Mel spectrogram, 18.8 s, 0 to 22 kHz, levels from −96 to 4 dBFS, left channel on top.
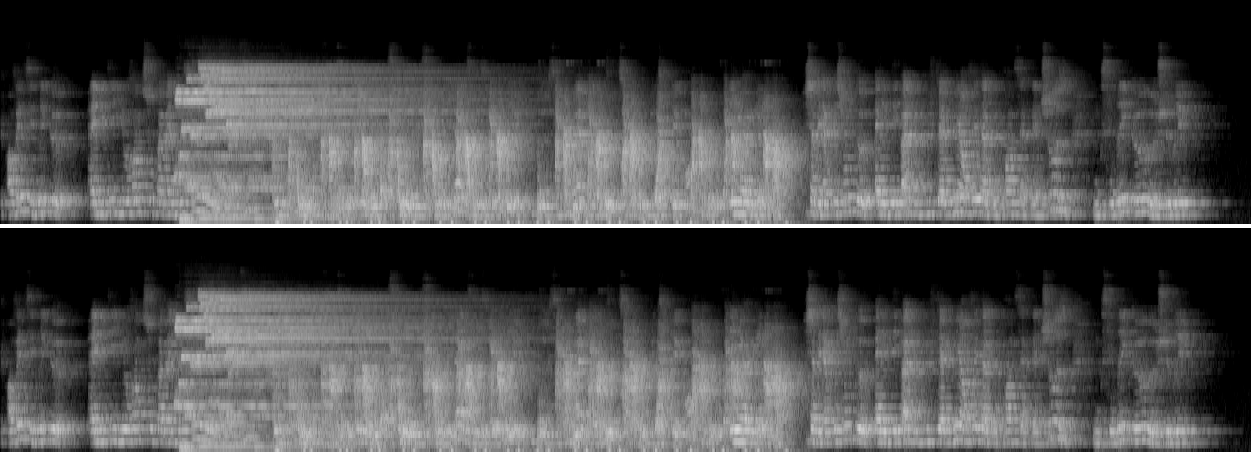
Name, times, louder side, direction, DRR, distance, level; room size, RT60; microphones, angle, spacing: voice 1, 0.1-0.9 1.3-3.8 4.1-10.4 10.9-11.5 12.0-17.7, right 1 dB, 50° left, -9 dB, 1.3 m, -29 dB
sound 1, 2.6-6.8 7.1-7.2, equal, 20° right, 0.7 m, -26 dB
sound 2, 4.1-11.8, left 1 dB, 85° left, 0.6 m, -25 dB
2.8 x 2.1 x 2.5 m, 0.95 s
head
